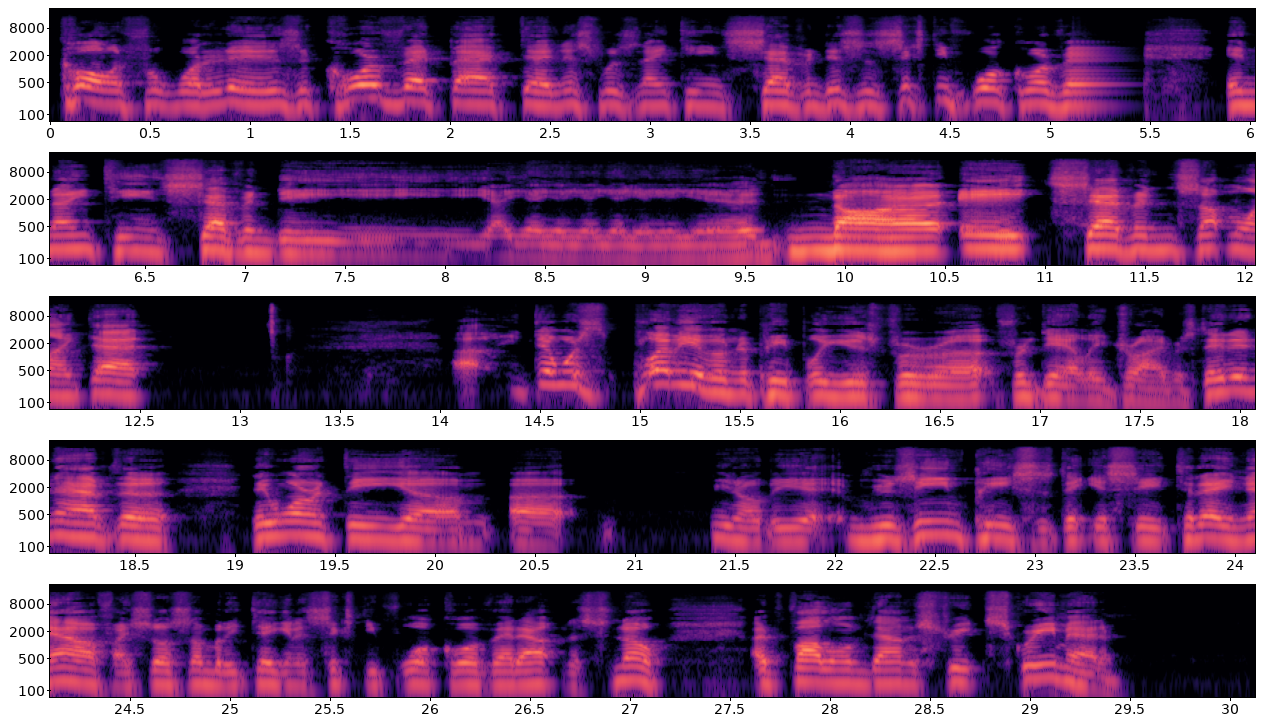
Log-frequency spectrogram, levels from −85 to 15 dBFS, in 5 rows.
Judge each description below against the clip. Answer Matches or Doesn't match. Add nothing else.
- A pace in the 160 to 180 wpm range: Matches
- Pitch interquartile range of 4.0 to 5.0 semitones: Doesn't match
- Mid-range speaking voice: Matches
